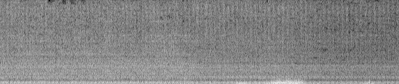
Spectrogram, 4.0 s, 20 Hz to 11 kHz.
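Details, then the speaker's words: Harbor Freight Predator 3500 inverter generator on first start, at full throttle with the camera about 5-6 feet away: a smooth, steady low drone with no misses or knocks and one brief swell. It runs insanely quiet and healthy. "It's not going to bother you, especially if you're me, like a truck driver. You use that sound. This thing is insanely quiet."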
